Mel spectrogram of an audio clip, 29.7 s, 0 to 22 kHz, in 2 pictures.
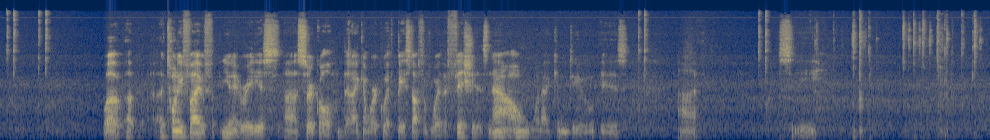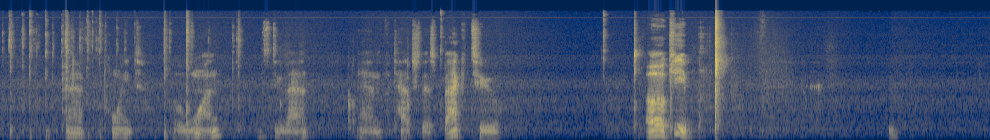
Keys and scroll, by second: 13.0 shift+f, 14.3 shift+p, 15.1 shift+p, 16.0 shift+p.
